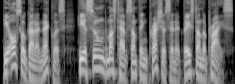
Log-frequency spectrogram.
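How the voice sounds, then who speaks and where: A man narrating his own audiobook story and author's note in a measured, expressive way. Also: lowish voice, no echo, clean studio sound.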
